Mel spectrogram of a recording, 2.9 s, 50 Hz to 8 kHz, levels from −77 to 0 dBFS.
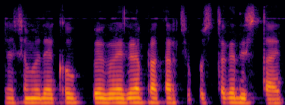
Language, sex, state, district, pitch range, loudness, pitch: Marathi, male, Maharashtra, Pune, 125-130 Hz, -21 LUFS, 125 Hz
